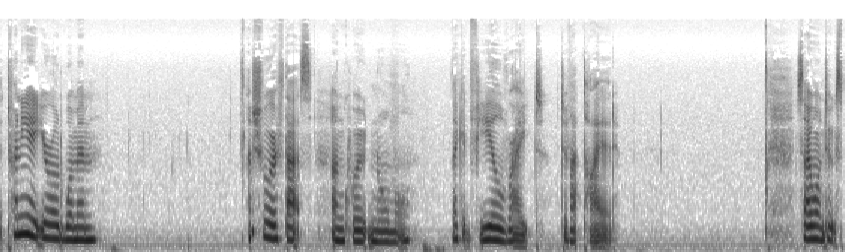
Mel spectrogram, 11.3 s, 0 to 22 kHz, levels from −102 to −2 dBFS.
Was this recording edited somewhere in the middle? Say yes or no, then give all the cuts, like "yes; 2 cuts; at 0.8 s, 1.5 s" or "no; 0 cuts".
yes; 4 cuts; at 3.3 s, 4.4 s, 6.3 s, 7.6 s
